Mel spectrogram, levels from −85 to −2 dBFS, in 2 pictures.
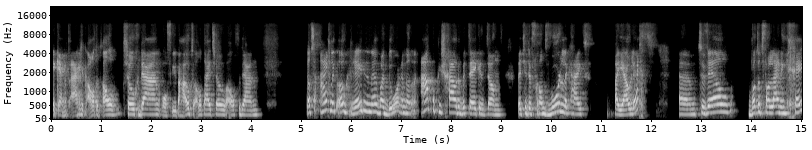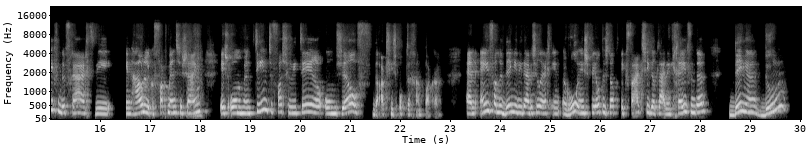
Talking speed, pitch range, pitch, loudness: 170 wpm, 195-260 Hz, 225 Hz, -22 LUFS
